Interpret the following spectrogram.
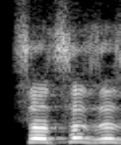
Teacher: दाताच्या पाठीमाग जो खडबडीत भाग आहे तिथं जिभेचा शेंडा टच व्हायला. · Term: दंत तालव्य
